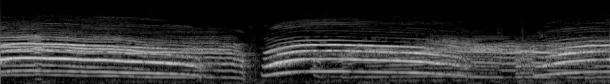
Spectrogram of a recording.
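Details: Cat giving long drawn-out wailing cries, strongly harmonic, each falling in pitch, with a brief pause midway before the loud yowling resumes.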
